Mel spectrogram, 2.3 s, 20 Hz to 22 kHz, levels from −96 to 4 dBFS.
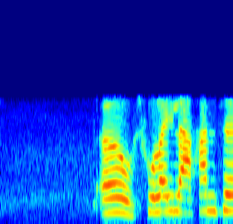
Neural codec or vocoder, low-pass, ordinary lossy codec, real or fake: none; 3.6 kHz; none; real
